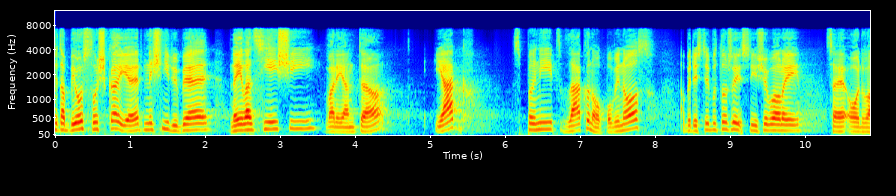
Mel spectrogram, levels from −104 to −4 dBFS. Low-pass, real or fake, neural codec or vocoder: 7.2 kHz; fake; codec, 16 kHz, 0.5 kbps, X-Codec, HuBERT features, trained on LibriSpeech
